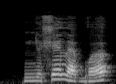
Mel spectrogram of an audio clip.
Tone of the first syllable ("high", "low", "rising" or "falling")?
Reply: low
